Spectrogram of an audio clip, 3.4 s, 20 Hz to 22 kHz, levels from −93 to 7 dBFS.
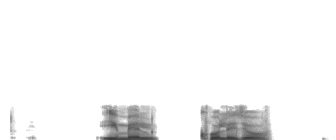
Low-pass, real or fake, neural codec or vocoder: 5.4 kHz; real; none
